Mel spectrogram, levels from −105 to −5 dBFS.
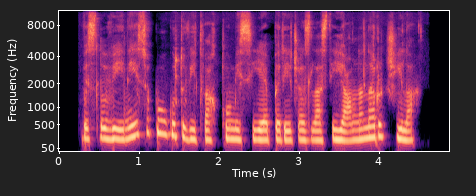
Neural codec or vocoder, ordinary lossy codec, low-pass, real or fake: none; none; none; real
